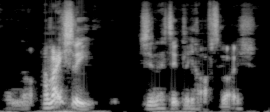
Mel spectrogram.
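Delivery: usual speaking voice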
